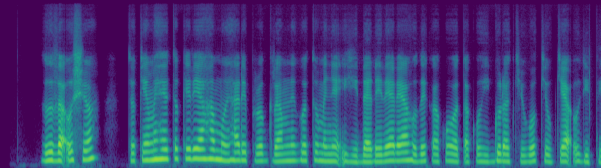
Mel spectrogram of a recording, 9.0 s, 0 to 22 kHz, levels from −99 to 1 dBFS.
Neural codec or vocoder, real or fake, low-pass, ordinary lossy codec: autoencoder, 48 kHz, 32 numbers a frame, DAC-VAE, trained on Japanese speech; fake; 19.8 kHz; none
